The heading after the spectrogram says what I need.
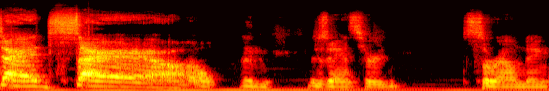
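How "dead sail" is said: shrill, high, loud shout, sail stretched long. Voicing a sailor raising a toast to the crew, shouting. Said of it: "And then shouts".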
